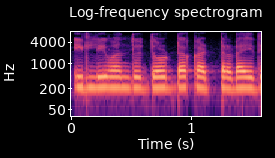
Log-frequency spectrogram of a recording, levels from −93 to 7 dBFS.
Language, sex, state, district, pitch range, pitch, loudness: Kannada, female, Karnataka, Bidar, 210-215 Hz, 215 Hz, -14 LUFS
